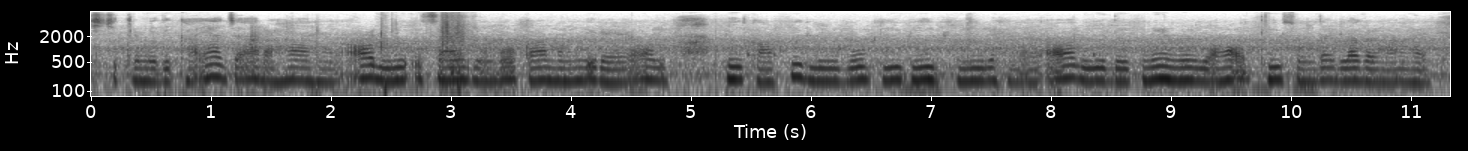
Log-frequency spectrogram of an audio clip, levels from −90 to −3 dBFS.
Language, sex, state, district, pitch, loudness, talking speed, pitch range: Hindi, male, Uttar Pradesh, Jalaun, 180 Hz, -21 LUFS, 170 wpm, 175-190 Hz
